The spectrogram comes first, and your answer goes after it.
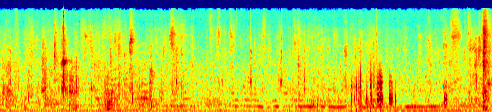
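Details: Playing Lhasa Apso and Shih Tzu: a wavering, drawn-out growl that rises and falls through the middle, broken by sharp taps and scuffling, with occasional human speech indoors.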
